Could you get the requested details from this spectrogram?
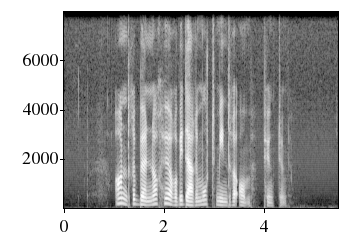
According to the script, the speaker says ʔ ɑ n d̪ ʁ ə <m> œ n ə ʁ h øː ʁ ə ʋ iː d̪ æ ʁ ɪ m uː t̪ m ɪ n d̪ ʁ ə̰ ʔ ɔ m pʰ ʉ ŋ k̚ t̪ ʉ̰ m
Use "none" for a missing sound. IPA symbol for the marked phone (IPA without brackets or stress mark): b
